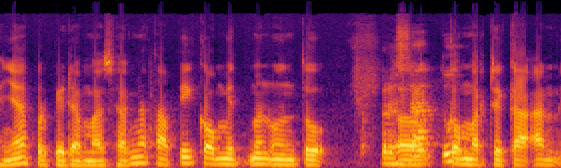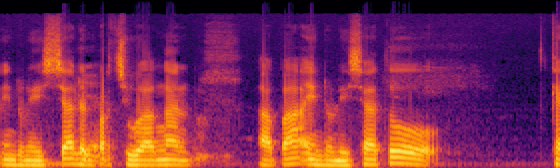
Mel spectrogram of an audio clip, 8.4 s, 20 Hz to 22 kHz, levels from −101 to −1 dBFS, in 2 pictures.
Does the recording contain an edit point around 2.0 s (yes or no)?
no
